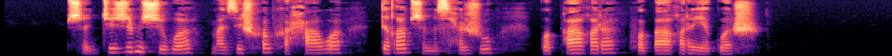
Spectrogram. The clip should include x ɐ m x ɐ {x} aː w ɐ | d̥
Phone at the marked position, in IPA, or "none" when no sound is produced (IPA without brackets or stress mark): ħ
